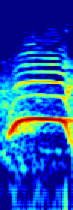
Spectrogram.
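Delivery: very high, loud comic whoop; whooped "woo". Acted. Diner reacts to man eating potato, high mock whoop. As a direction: let out a big soaring whoop.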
